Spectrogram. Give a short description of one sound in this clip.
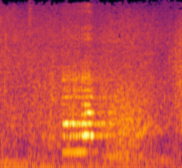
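A short game chime rings.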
